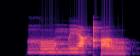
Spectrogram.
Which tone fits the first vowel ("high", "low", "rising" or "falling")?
high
